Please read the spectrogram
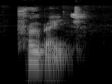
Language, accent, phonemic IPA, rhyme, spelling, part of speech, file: English, Southern England, /ˈpɹəʊbeɪt/, -əʊbeɪt, probate, noun / verb, LL-Q1860 (eng)-probate.wav
- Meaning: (noun) 1. The legal process of verifying the legality of a will 2. A copy of a legally recognised and qualified will 3. Clipping of probate court 4. Proof; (verb) To establish the legality of (a will)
